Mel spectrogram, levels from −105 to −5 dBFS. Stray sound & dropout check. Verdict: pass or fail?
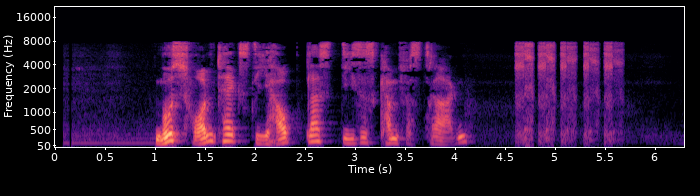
fail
